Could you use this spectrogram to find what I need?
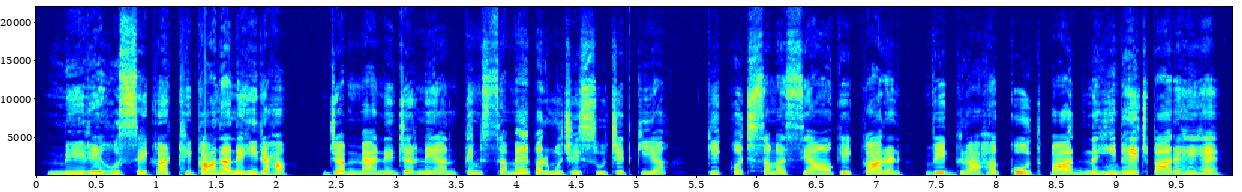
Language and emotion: Hindi, angry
